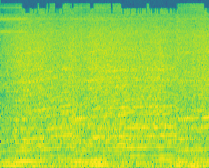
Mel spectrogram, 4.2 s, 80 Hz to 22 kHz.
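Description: A Renault Formula 1 car in a racing game at Monaco powers out of a corner, its high-pitched engine revving up in repeated rising sweeps with gear changes, steady and prominent with no talking.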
